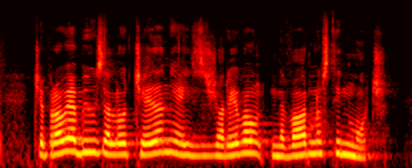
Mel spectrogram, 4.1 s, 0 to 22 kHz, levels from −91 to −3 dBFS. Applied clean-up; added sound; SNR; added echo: none; none; none; none.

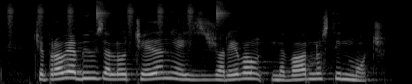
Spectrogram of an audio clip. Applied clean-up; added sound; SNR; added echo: none; Rattle (instrument); 19 dB; none.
